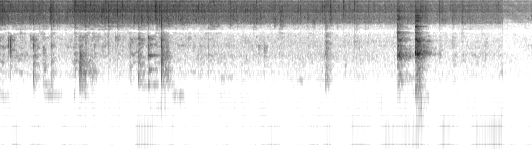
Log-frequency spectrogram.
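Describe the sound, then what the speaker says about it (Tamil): Onion, chilli and curry leaves sauté in a pan with a faint, low sizzle, broken by soft stirring scrapes and a couple of sharper knocks of the spoon against the pan. "வெங்காயம் சேர்த்துட்டு காரத்துக்கு மிளகாய், கருவேப்பிலை சேர்த்து ஜஸ்ட்டு ஒன்று நம்ம வதக்கி விட்டுக்கலாம்."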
